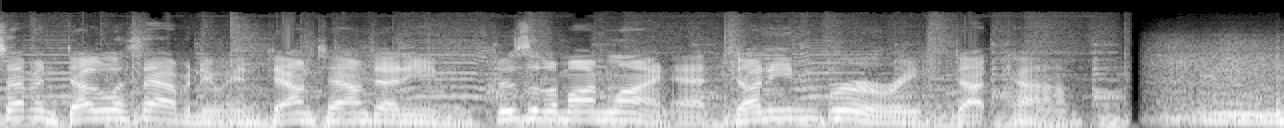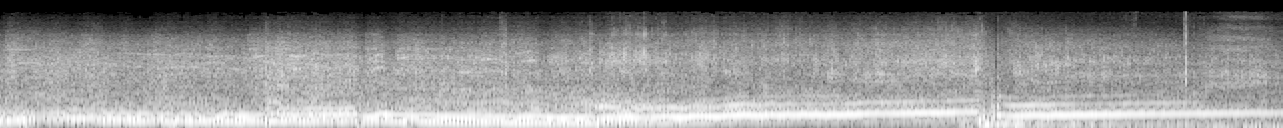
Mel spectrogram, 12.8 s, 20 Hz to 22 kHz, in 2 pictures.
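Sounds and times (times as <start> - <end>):
speech: 0.0 - 6.3
race cars roaring past at high speed: 5.7 - 12.8
race car tire squeals: 7.4 - 9.8.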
